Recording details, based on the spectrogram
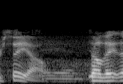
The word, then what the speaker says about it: Seau: That time, number 45, Adam Junior Seau. That's how they pronounce it in the islands.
